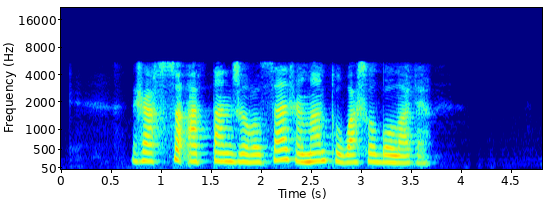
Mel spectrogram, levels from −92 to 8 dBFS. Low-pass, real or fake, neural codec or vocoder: 5.4 kHz; fake; codec, 16 kHz, 0.5 kbps, FunCodec, trained on LibriTTS, 25 frames a second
